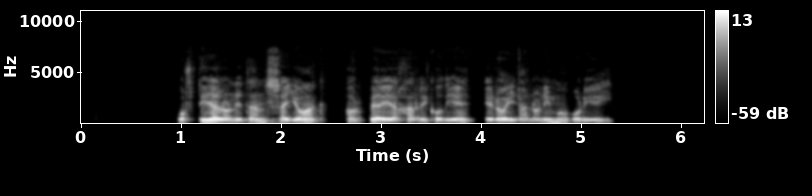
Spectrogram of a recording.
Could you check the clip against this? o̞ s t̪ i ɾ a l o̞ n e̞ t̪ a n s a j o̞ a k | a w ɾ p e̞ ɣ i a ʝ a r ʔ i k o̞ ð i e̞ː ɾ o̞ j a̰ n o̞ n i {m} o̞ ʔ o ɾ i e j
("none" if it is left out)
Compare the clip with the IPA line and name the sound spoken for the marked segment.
m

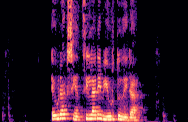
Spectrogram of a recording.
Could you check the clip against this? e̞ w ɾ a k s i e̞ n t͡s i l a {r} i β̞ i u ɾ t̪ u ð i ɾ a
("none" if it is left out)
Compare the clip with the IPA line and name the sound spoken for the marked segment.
ɾ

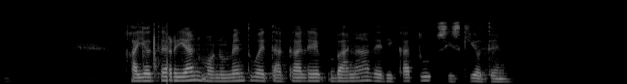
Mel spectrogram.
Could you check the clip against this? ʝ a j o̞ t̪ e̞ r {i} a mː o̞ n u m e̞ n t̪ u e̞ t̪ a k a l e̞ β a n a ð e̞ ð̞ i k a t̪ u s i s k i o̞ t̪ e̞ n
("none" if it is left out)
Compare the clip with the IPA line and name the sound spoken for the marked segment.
i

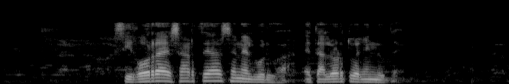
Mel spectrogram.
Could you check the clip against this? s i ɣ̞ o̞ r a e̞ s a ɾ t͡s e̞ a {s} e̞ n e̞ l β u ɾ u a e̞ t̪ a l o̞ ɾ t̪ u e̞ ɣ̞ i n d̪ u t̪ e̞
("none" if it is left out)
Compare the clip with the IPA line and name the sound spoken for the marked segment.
s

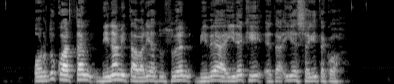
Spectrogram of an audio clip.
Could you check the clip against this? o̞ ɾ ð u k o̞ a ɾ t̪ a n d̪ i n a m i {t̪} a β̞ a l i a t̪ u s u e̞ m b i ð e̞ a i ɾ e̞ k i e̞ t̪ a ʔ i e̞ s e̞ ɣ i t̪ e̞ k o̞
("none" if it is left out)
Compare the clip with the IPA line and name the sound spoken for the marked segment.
t̪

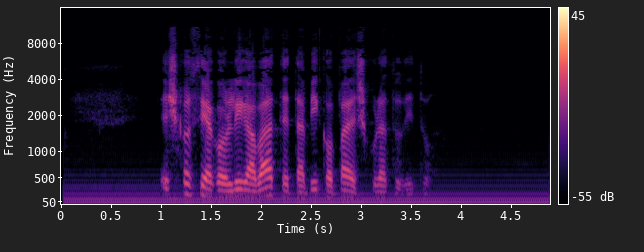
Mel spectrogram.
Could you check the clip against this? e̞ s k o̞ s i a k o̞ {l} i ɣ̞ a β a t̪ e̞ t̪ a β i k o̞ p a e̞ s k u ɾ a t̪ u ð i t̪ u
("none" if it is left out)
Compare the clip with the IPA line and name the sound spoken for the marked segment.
l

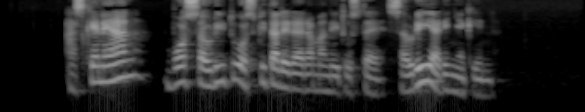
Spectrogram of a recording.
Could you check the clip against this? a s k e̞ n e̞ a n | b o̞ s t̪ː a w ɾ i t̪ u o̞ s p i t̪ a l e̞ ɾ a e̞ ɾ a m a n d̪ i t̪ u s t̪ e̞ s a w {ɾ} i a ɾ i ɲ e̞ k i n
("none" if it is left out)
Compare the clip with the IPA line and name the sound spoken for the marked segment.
ɾ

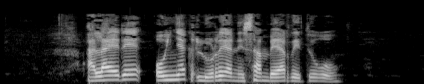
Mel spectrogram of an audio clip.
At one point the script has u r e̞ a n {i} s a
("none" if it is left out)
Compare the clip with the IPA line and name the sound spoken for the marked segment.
i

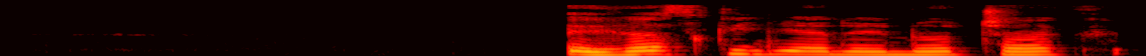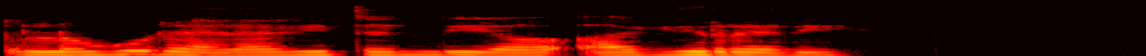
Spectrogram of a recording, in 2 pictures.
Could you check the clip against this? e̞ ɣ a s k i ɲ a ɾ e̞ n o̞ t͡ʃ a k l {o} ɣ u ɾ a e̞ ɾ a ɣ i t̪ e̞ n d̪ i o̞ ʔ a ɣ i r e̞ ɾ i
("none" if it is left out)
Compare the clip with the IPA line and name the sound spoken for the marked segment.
o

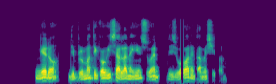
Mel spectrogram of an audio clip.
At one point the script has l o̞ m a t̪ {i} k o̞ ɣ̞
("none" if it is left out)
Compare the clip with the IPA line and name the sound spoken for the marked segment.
i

